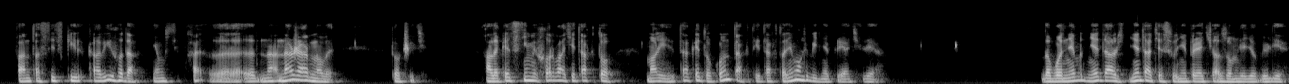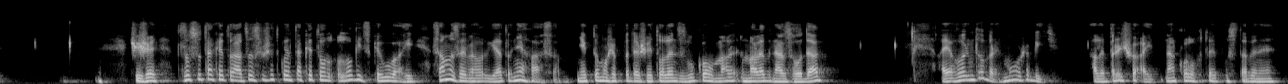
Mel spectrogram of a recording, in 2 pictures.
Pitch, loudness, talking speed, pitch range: 150 Hz, -20 LUFS, 150 wpm, 130-175 Hz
